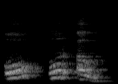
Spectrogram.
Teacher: ओ और औ को बोलते समय है हमें कंठ और होठ दोनों का सहारा लेना पड़ता है, इसलिए इन्हें बोलते हैं कंठोष्ठ या कंठ व होठों से।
